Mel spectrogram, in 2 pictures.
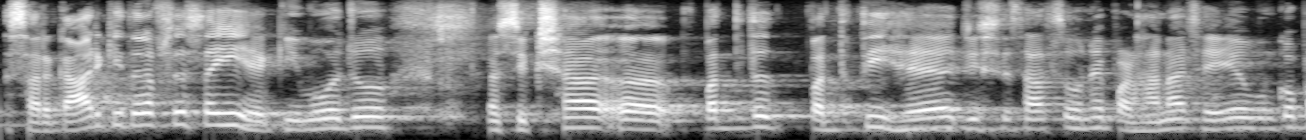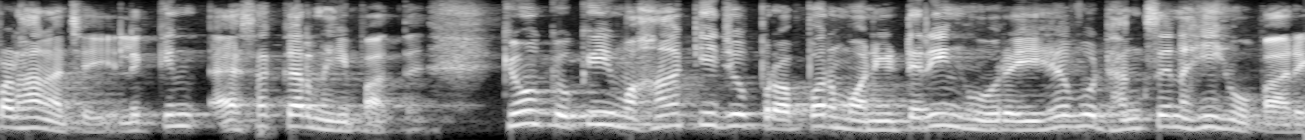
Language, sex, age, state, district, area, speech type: Hindi, male, 30-45, Uttar Pradesh, Bhadohi, urban, spontaneous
